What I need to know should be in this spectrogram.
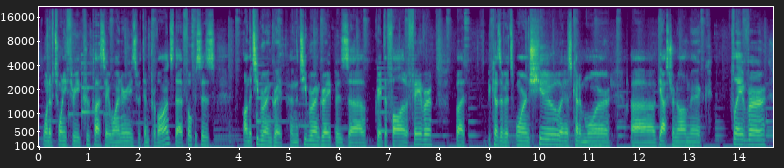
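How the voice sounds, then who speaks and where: A man talking as a wine director in an interview, measured and knowledgeable about his wines. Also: on the low side, a little mellow. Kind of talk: interview guest. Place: restaurant.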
